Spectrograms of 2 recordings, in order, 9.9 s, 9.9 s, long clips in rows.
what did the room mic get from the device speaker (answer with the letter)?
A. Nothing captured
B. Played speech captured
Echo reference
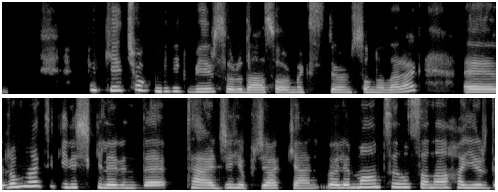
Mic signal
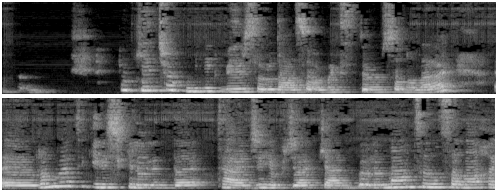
B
